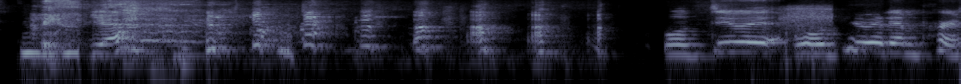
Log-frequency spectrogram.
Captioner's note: chuckles; laughing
